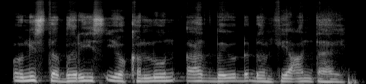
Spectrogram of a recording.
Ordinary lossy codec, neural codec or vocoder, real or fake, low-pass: none; codec, 44.1 kHz, 7.8 kbps, DAC; fake; none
